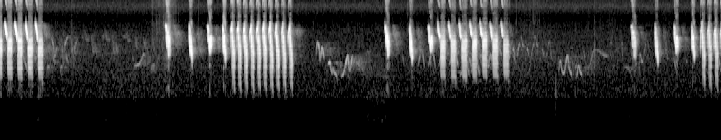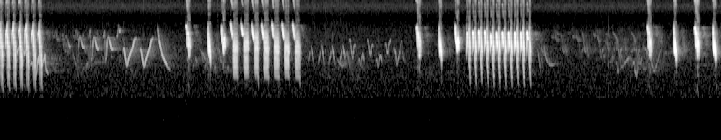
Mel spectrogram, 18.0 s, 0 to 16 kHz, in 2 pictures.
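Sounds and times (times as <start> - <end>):
sedge wren song with sharp chips and dry chattering trill: 0.0 - 0.6, 2.1 - 3.7, 4.8 - 6.4, 7.9 - 9.6, 11.3 - 12.8, 14.2 - 15.7, 17.0 - 18.0.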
